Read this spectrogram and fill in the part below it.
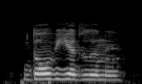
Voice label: "довйӧдлыны", Komi

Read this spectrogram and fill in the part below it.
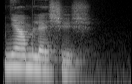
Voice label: "нямлясьысь", Komi

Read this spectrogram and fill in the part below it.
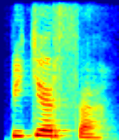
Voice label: "питерса", f

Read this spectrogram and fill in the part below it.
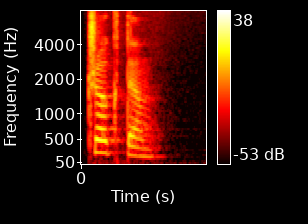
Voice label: "тшӧктӧм", Komi

